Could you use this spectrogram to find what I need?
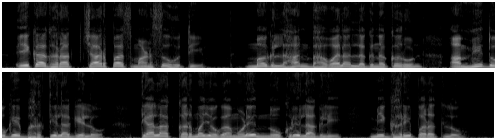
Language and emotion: Marathi, neutral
